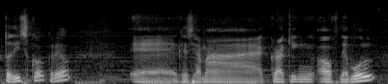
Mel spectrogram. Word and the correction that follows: Bulk: The Bulk, perdón, con la K, no la he pronunciado.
